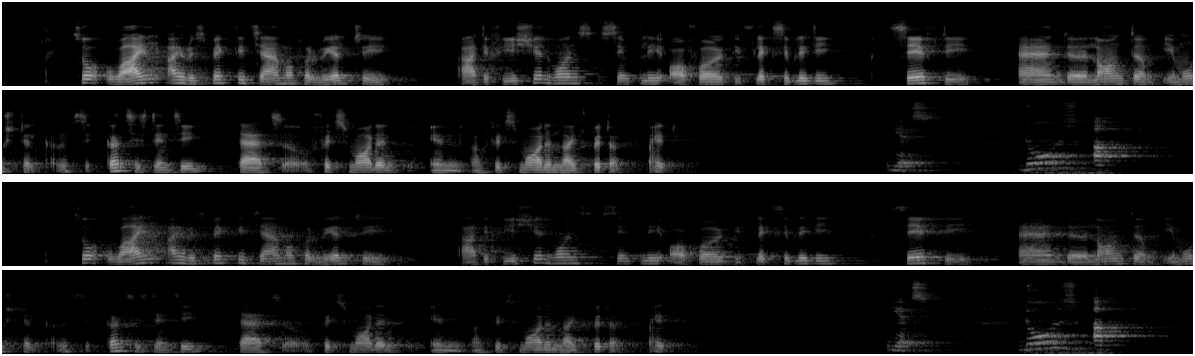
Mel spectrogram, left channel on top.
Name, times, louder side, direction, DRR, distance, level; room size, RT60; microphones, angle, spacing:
voice 1, 0.7-3.9 4.6-8.3 8.9-9.7 10.2-13.9 14.3-15.8 16.2-18.1 18.4-18.6, left 6 dB, 40° left, 15 dB, 0.4 m, -36 dB
voice 2, 20.8-21.2 21.6-22.9, right 2 dB, 35° right, 1 dB, 1.8 m, -43 dB
12.5 x 6.6 x 9.5 m, 1.2 s
head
